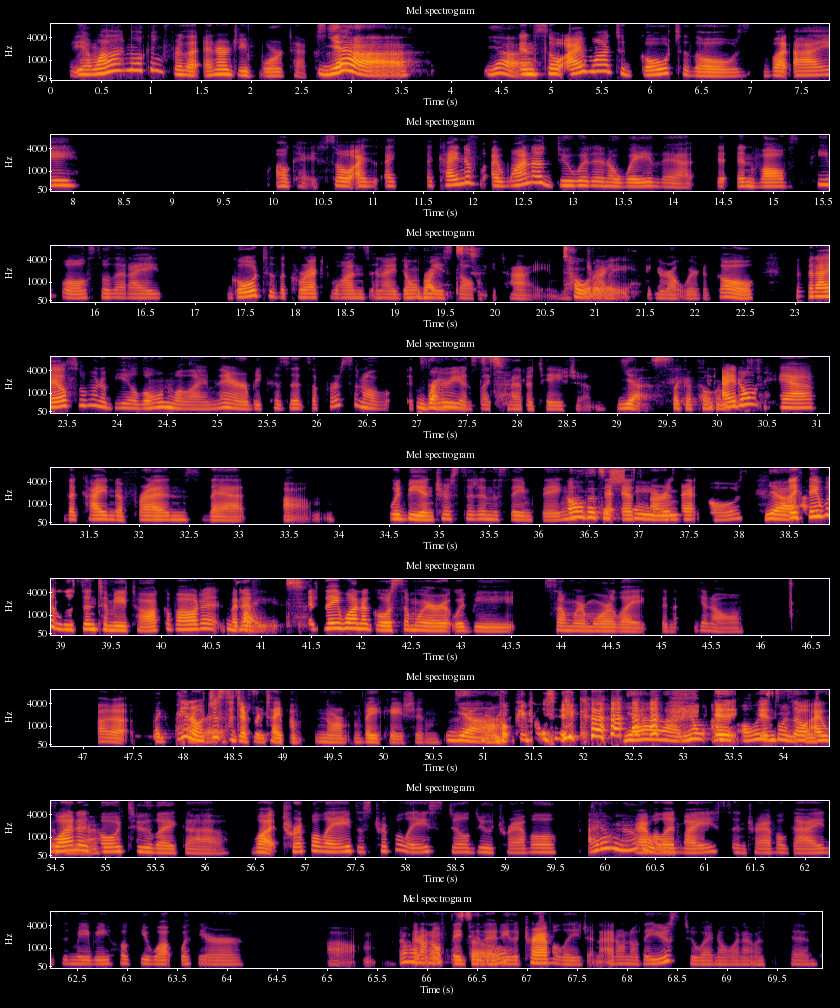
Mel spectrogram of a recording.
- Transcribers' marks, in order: drawn out: "Right"; other background noise; tsk; laughing while speaking: "normal people take"; laugh; tapping
- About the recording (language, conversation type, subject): English, unstructured, How can I avoid tourist traps without missing highlights?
